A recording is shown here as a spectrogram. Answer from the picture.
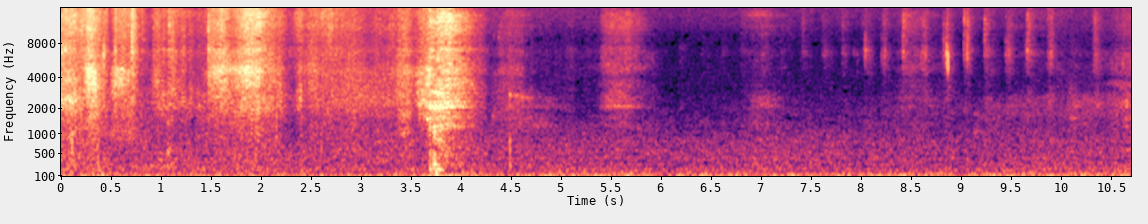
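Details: Rescue dog Chobi, adopted from an animal welfare centre, indoors at home: one sharp, explosive sneeze burst near the middle, surrounded by quieter snuffling breaths over a low steady room hum.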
